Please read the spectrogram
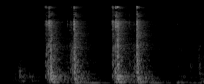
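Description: Hammond No. 2 typewriter being typed on: four sharp key strikes in about a second, with a few fainter clicks around them.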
